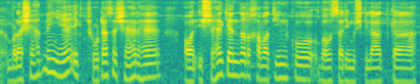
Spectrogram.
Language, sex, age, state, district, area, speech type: Urdu, male, 45-60, Uttar Pradesh, Aligarh, urban, spontaneous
